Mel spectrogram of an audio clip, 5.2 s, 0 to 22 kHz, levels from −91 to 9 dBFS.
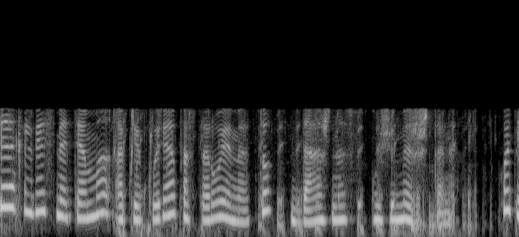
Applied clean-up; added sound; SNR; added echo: neural mask model RNNoise.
